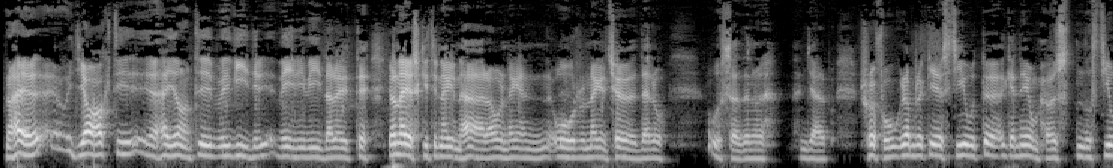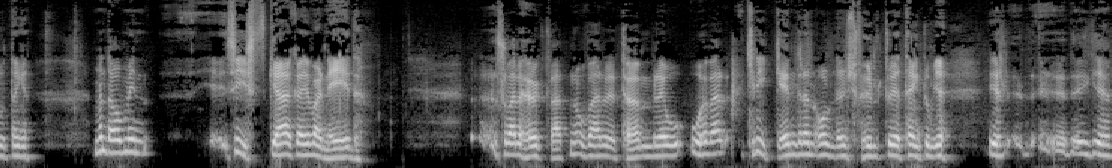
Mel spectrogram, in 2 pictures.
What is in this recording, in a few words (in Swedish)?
Nederlulea, dialekter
